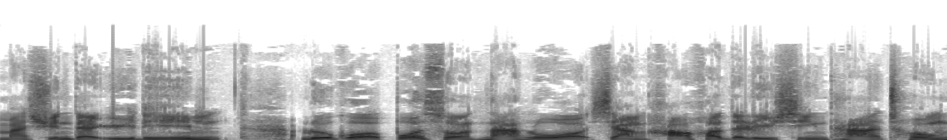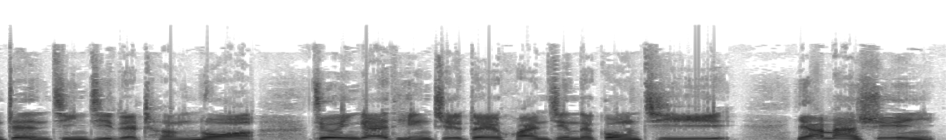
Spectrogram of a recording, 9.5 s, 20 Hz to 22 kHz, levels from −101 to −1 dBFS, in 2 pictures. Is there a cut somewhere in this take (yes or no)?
yes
